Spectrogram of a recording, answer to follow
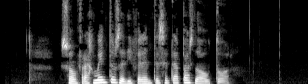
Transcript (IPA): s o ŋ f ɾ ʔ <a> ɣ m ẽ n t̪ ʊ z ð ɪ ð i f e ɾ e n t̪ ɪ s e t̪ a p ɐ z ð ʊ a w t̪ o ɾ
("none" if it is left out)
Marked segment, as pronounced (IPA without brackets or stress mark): a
